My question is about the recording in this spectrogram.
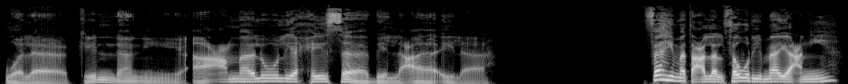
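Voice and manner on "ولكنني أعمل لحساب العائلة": much lower, very slow and soft; sinister reveal. Acted. The mafia inspector revealing himself, low and slow. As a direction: let the menace sink in slowly. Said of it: "ثم برقت عيناه".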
